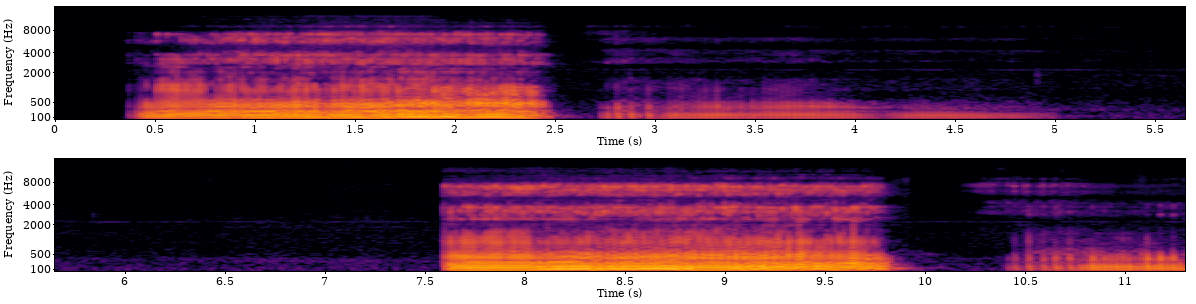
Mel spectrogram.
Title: I shall snore yall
